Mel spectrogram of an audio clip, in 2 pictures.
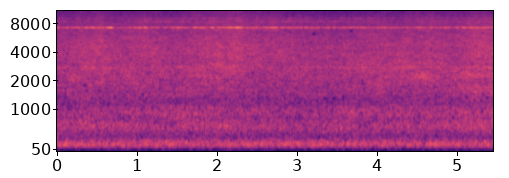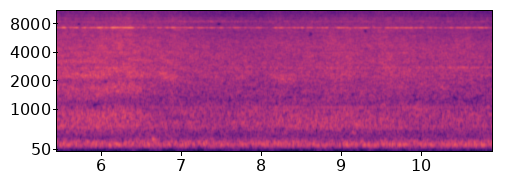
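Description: Marine One, a Sikorsky VH-3D Sea King helicopter, running on the ground: a steady rushing engine noise with a thin, high, unchanging whine.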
